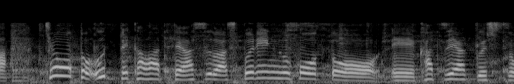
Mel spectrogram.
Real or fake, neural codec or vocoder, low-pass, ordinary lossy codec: fake; codec, 16 kHz, 8 kbps, FunCodec, trained on LibriTTS, 25 frames a second; 7.2 kHz; none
